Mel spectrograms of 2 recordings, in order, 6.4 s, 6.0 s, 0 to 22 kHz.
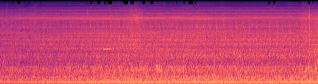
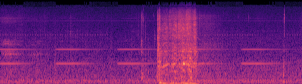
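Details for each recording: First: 2005 Volvo V70, 212,000 miles, crank no-start case, running on a fuel pump bypass test with the pump full-fielded near 10 A: steady low rumble at idle, even beat, no misses or knocks; normal idle. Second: 2005 Volvo V70, 212,000 miles, sputtered and stranded while driving: under a second of starter cranking that dies away without catching; crank no-start, fuel pump circuit under test, test light initially not lighting while cranking.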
